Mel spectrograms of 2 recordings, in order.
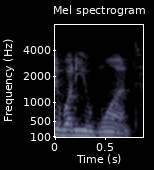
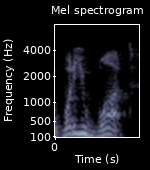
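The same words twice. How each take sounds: First: Said in the usual way. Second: Pressing louder and higher; insistent. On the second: Shown as a demonstration. Demands an answer from the evasive visitor, insistent. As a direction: finally demand it. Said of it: "Finally, you go".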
